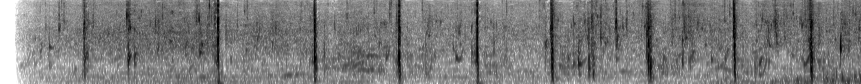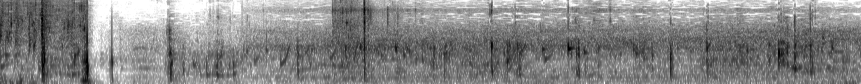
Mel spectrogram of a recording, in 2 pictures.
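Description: A sea otter pounding an oyster shell against a hard surface to open it: a run of sharp knocks, about two or three a second, with water splashing. The knocking breaks off about five seconds in, leaving quieter splashing and a few faint taps.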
